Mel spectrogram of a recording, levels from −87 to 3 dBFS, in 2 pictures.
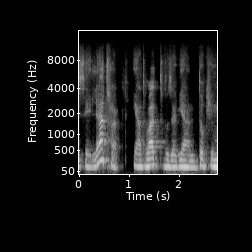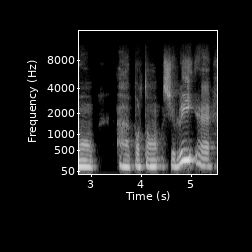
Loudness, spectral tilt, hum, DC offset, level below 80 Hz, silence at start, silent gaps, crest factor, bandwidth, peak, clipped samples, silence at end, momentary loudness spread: -22 LUFS; -6 dB/octave; none; under 0.1%; -60 dBFS; 0 s; none; 16 dB; 10.5 kHz; -6 dBFS; under 0.1%; 0 s; 11 LU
